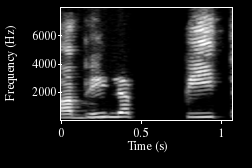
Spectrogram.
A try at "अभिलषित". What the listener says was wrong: पीत नहीं है, श है वो, अभिलषित।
